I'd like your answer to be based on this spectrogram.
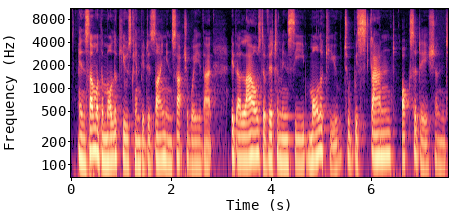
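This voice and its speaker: A man's medium-pitched, somewhat breathy voice at a moderate pace. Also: very clean recording, silent background. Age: 40s. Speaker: cosmetic doctor. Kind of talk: interview. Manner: halting.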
